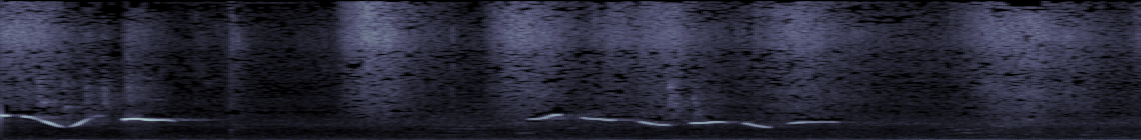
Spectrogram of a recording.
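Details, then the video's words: Long-tailed white-rumped shama, gacor mutah isian style: two whistled phrases, the first a quick dip and rise into a held note, the second a wavering slurred run ending on a level whistle, against faint background hiss. "Murai batu K.L ekor terpanjang gacor mutah isian"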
